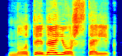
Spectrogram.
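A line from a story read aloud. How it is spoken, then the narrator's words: Grumbling rabbit. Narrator (Russian): проворчал кролик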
